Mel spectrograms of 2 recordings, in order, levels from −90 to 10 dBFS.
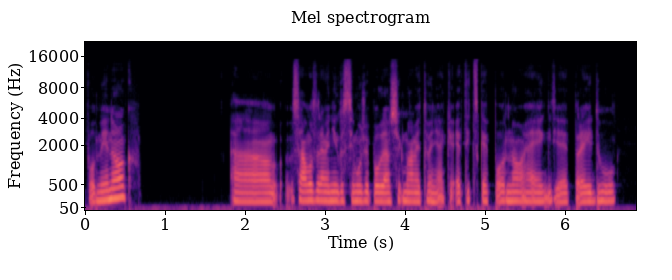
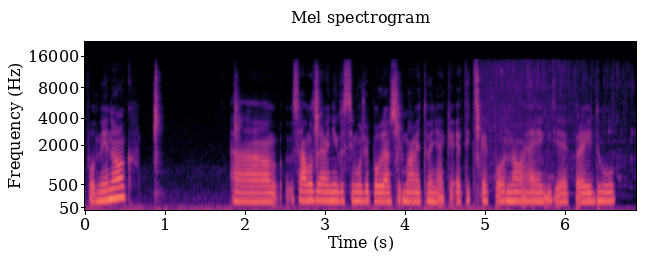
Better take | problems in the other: first | household noises; noticeable; throughout; 10 dB below the speech

